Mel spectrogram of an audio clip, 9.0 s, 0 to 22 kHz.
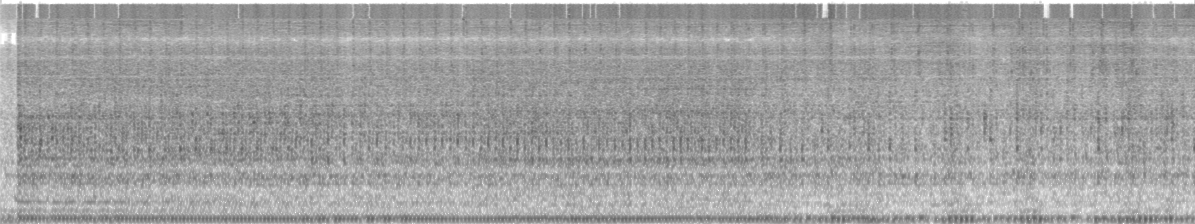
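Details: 1993 Volvo 245 turbo-swap wagon with a fuel problem, fuel pressure regulator vacuum line plugged. Deep idle drones unevenly and falters after a few seconds, with piston slap noted. Stumbling idle; the regulator is suspected but unconfirmed.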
